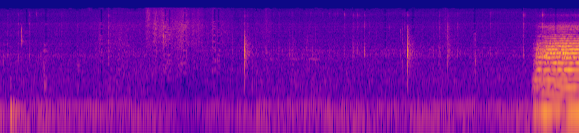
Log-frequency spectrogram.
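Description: Vinyl LP on the Grundig Trento radiogram's record player, heard through its valve amplifier and speakers: the stylus runs in the lead-in groove with light crackle and a few faint clicks over a steady low hum. About five seconds in, brass-led music starts abruptly and loud.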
